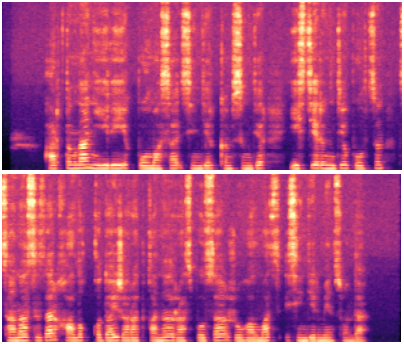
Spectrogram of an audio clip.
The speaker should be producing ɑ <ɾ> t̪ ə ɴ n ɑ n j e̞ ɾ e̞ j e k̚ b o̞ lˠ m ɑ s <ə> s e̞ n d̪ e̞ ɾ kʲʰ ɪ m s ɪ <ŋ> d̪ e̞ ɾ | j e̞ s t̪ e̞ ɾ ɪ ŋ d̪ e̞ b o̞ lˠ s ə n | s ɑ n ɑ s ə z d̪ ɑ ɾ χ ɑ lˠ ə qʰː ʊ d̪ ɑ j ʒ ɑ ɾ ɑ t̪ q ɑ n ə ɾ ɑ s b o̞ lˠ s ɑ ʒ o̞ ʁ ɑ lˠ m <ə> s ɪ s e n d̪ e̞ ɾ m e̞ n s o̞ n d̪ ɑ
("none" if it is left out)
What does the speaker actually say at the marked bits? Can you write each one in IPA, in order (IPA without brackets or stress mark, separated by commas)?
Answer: ɾ, ɑ, ŋ, ɑ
